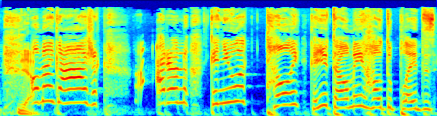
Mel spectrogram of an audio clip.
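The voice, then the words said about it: Childish, helpless little-girl voice. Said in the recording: “I forgot Natalie's accent. ... she has this like childish voice ... This helpless little girl.”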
